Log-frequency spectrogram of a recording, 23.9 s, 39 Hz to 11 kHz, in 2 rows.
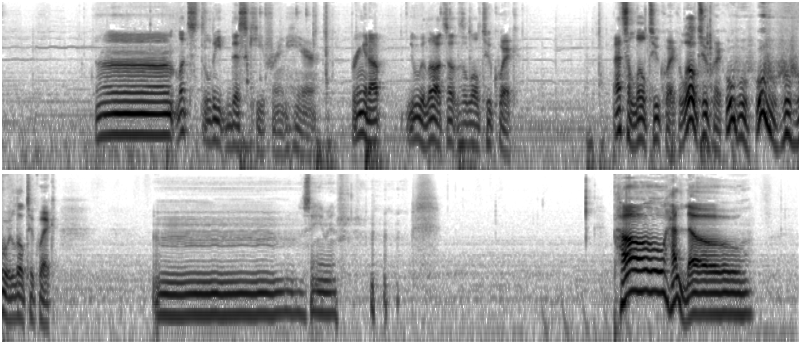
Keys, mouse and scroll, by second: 1.6-2.3 scroll up 10, 2.9 right click, 3.6 Delete, 4.4 click, 4.7 space, 5.5 space, 6.6 click, 6.8 space, 8.9 space, 11.0 ctrl+s.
